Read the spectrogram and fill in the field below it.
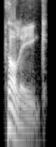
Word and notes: colleague: British English

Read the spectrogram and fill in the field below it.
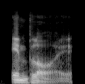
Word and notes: employ: British English

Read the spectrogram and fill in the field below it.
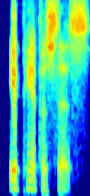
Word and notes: epiphysis: American English

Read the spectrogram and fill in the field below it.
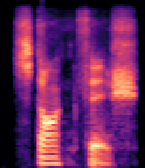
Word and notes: stockfish: American English

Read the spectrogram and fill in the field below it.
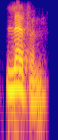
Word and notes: leaven: Indian

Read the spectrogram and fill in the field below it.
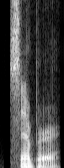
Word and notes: sempre: American English

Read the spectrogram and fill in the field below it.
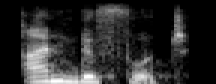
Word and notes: underfoot: Indian

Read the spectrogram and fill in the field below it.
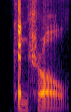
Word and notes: control: American English

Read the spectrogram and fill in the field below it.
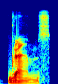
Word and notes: GR: British English

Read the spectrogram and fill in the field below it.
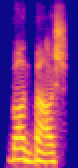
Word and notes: bonne bouche: Indian

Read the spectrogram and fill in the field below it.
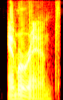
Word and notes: amaranth: American English

